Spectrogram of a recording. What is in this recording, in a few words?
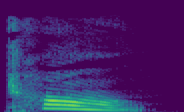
"chang4", Chinese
